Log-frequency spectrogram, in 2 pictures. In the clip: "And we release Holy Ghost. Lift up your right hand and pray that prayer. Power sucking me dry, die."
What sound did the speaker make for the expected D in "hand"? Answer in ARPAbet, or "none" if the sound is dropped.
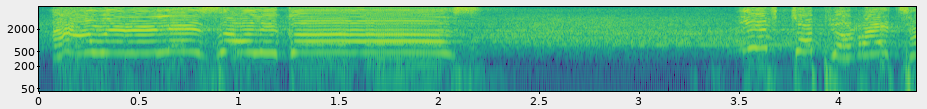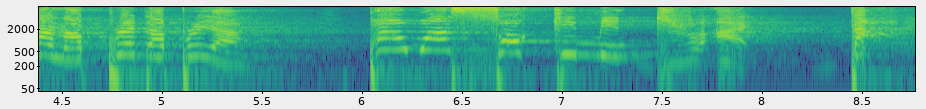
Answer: none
